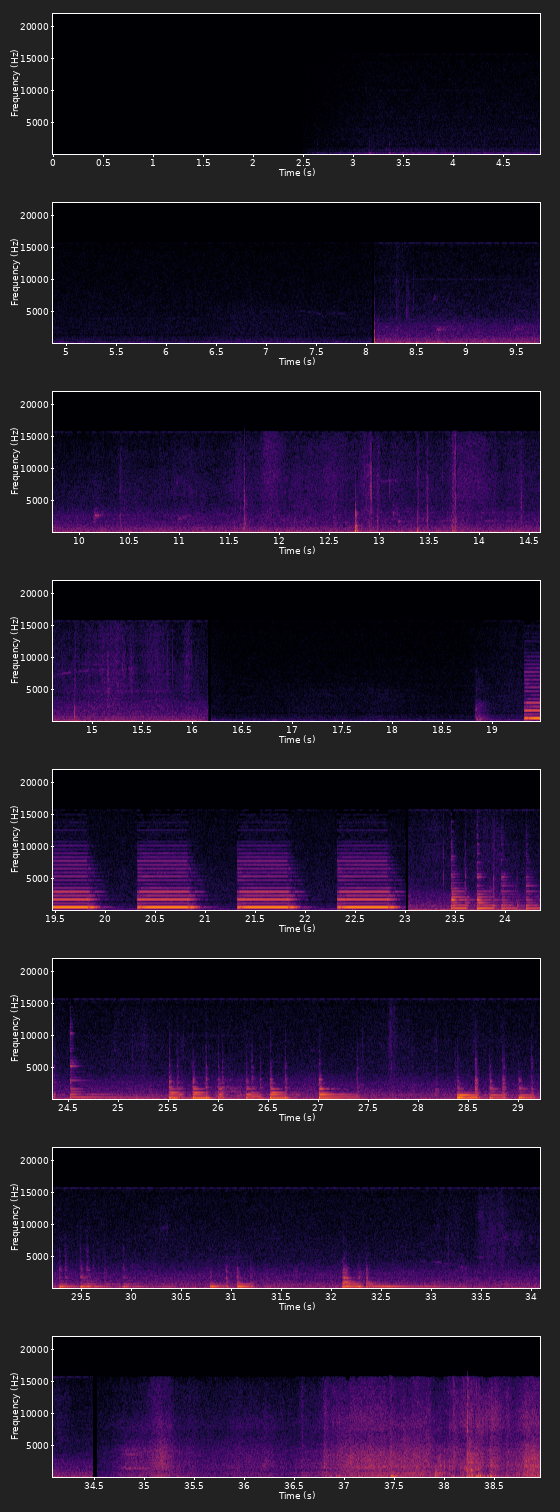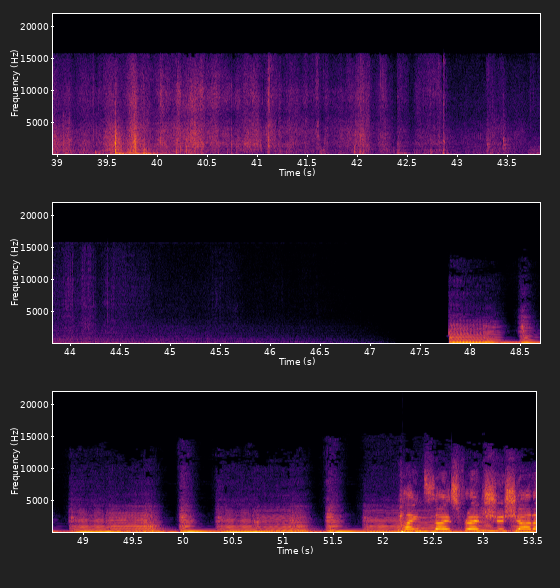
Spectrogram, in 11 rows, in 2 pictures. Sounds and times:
Music: 23.4s - 27.5s, 28.2s - 31.4s, 32.1s - 33.0s, 47.8s - 53.5s.

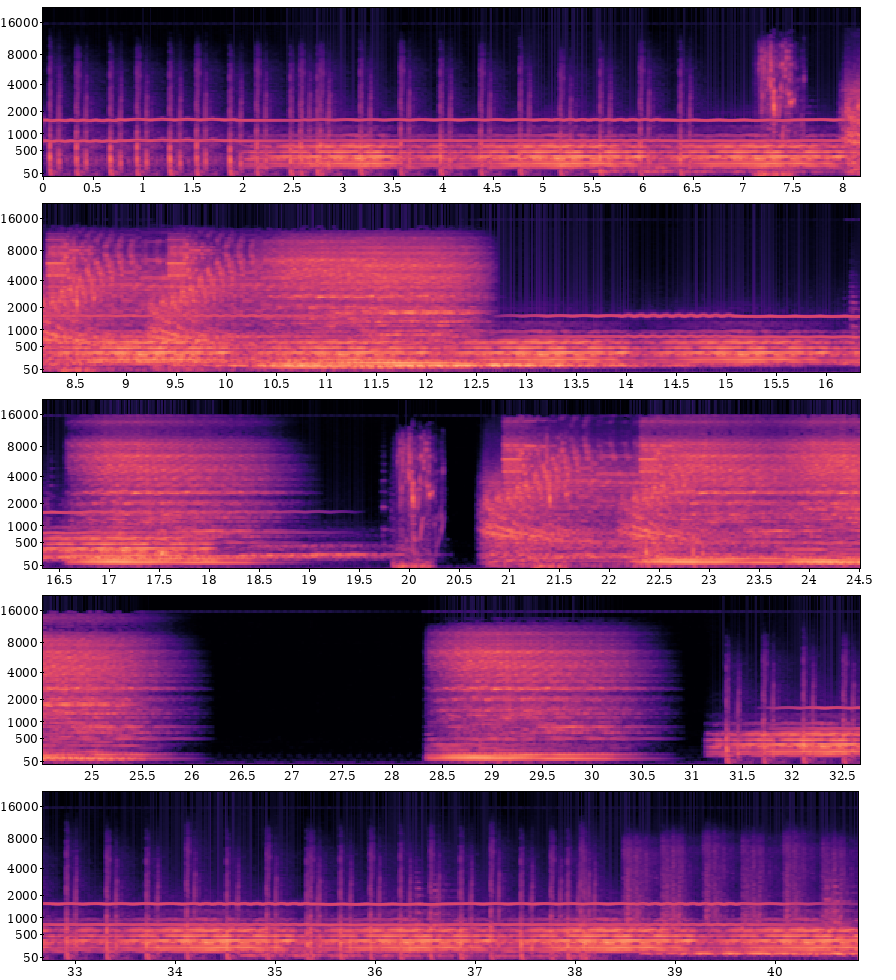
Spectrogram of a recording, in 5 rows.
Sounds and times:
Music: 0.0s - 19.7s, 22.0s - 26.2s, 28.4s - 40.8s.

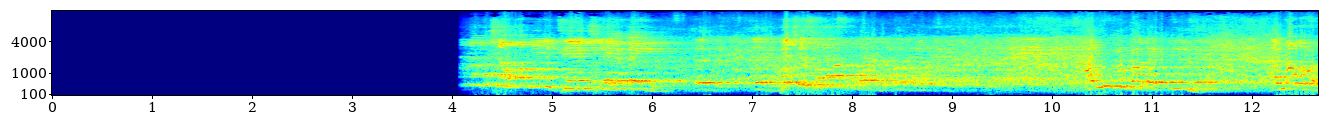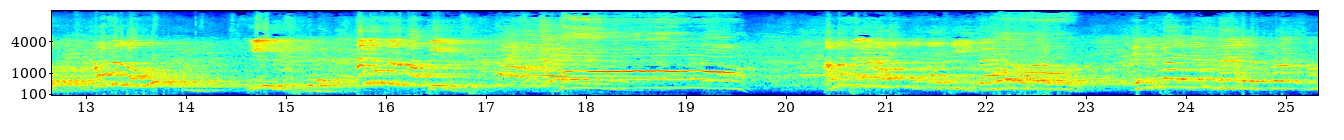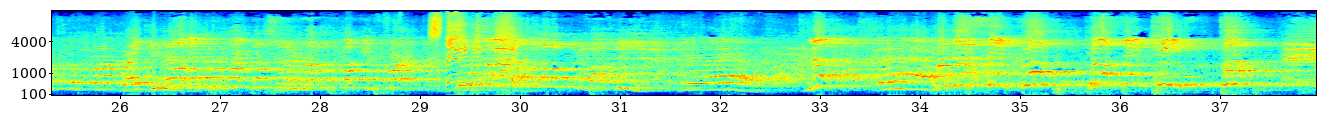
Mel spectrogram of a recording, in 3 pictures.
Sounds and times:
Inside, large room or hall: 4.1s - 37.9s
Speech: 20.4s - 37.4s.

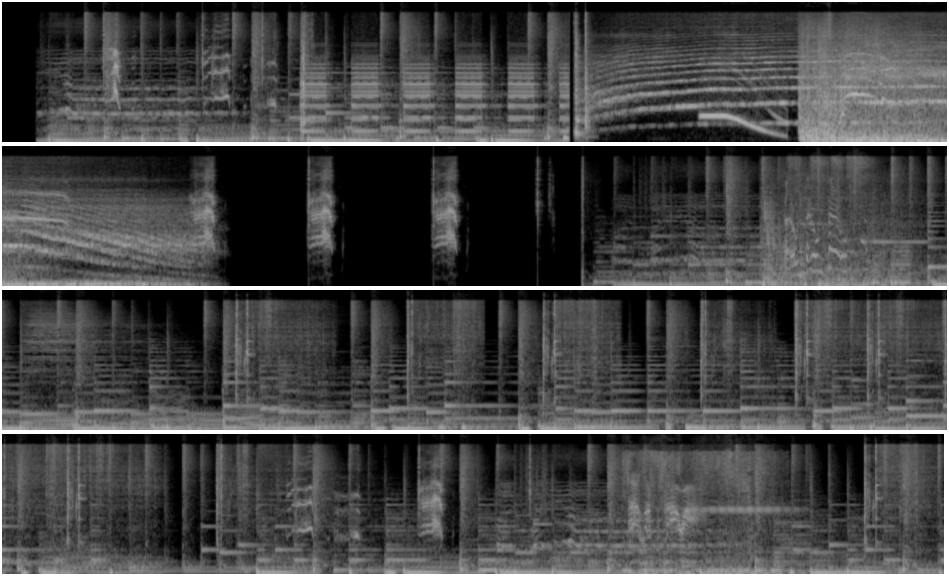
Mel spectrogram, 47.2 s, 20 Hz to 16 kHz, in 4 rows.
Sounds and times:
Music: 0.4s - 7.2s, 19.2s - 47.2s
Siren: 4.4s - 10.8s.

